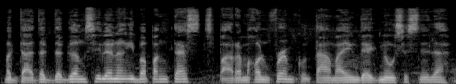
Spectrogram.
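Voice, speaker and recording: An actor playing a calm, reassuring young father and nurse who explains patiently, in a radio drama. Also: lowish voice, a little fast, close to an everyday voice. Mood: explaining.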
